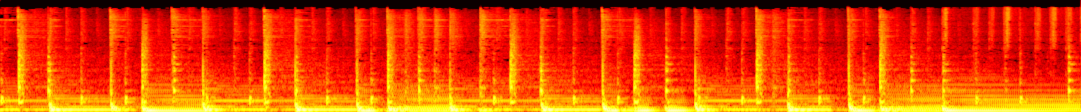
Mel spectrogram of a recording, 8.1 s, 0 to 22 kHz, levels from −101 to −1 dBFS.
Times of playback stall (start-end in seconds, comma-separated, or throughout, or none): none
